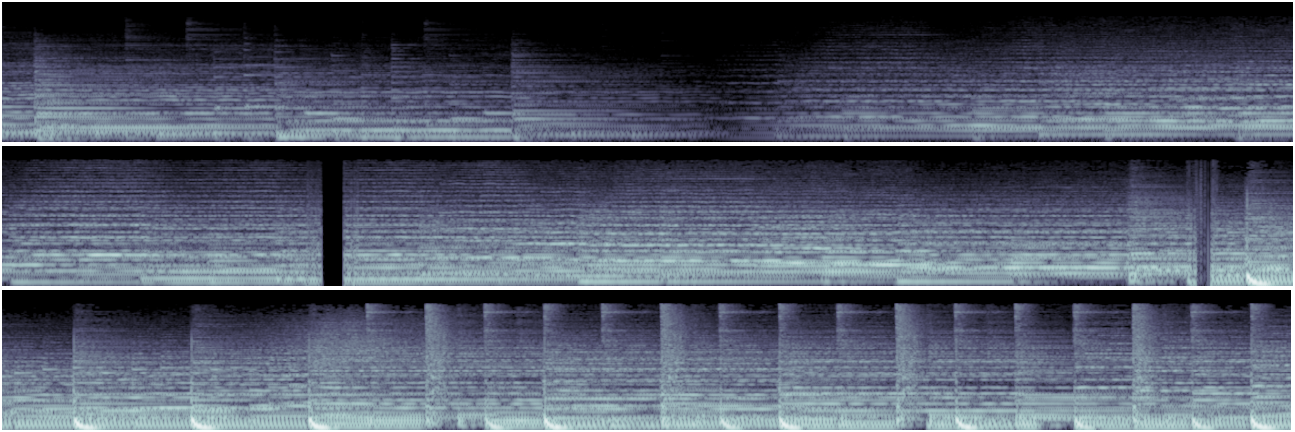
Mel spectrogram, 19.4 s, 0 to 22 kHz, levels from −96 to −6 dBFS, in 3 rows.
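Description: At 7.98 to 8.24 s and again at 12.38 to 12.53 s, the sound crackles and drops to faint hiss for about 113 ms and 78 ms: intermittent contact, a loose connection briefly opening.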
